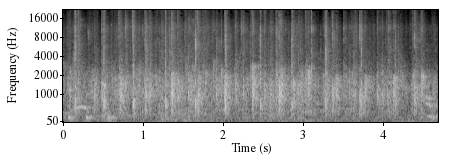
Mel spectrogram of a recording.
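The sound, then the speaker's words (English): A steady round of applause from a group in a room at an evening awards event, for a large magazine design entry, many hands clapping in a dense, even patter for several seconds with no break, moderately loud throughout. “Yeah, round of applause.”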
